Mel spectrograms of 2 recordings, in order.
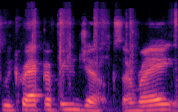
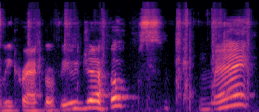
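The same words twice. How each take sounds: First: Said in the usual way. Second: Slowed, breaking into a laugh mid-line; laughing through it. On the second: Shown as a demonstration. Comedian to her viewers, laughing as she says it. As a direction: let the laugh spill out before jokes.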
